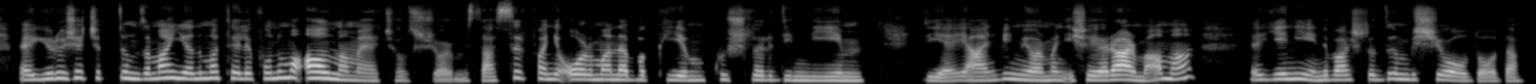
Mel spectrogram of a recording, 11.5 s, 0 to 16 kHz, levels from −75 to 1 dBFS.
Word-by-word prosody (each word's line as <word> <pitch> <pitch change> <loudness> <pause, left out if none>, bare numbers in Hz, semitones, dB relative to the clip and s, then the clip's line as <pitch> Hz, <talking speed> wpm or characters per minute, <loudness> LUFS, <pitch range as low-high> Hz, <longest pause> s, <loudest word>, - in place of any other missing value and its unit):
eee, 205 - 0
yürüyüşe 250 +6 0
çıktığım 270 -1 -2
zaman 245 +4 +3
yanıma 260 -1 +2
telefonumu 260 +2 +1
almamaya 205 -11 +5
çalışıyorum 80 - -9
mesela 170 +1 -5
sırf, 285 +4 0
hani, 230 -3 0
ormana 210 -2 +2
bakayım, 190 -1 -4
kuşları 195 -2 -5
dinleyeyim 170 -2 -2 0.4
diye. 155 -3 -2
Yani, 180 +2 -1
bilmiyorum, 200 -7 0
hani, 185 - -3
işe 195 - -3
yarar 200 +2 +7
mı 165 -3 -2
ama, 250 - 0 0.4
eee, - - -4
yeni 230 +3 +1
yeni 195 +1 -2
başladığım 210 +3 -2
bir 215 - -3
şey 210 0 -1
oldu 165 -4 -1
o 75 0 -5
da. 75 - -5
205 Hz, 165 wpm, -22 LUFS, 180-240 Hz, 0.4 s, yarar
